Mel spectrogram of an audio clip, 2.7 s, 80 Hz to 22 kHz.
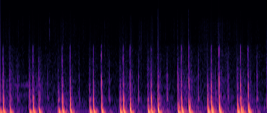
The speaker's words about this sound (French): Automne 1635. Sur la route de Dieppe, Jacques du Parquet force sa monture.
